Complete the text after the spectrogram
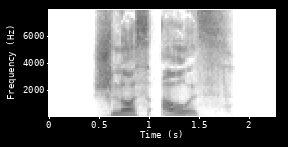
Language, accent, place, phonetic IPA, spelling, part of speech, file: German, Germany, Berlin, [ˌʃlɔs ˈaʊ̯s], schloss aus, verb, De-schloss aus.ogg
- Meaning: first/third-person singular preterite of ausschließen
